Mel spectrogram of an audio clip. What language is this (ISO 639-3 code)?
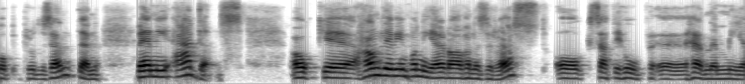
swe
